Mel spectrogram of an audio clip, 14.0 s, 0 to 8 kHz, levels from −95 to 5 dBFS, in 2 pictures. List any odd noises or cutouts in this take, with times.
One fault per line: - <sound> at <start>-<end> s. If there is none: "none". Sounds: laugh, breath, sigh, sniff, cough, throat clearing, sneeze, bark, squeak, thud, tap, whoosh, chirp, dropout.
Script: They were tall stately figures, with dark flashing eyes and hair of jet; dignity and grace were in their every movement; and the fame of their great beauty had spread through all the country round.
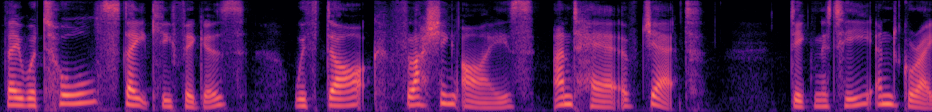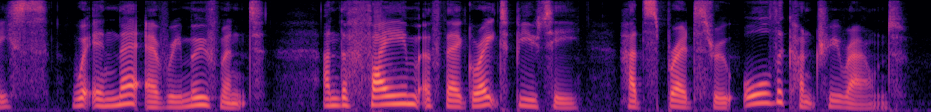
none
